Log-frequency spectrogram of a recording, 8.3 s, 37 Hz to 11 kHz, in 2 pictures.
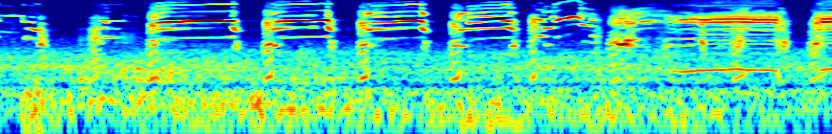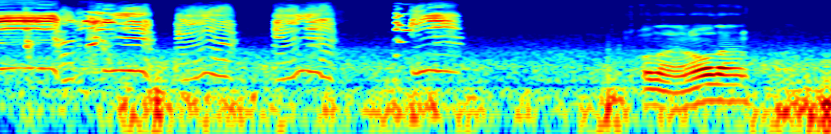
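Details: Gulls at a mall on Christmas Day 2014 in strong wind: rapid runs of loud, harsh, laughing squeals repeated about twice a second, then drawn-out mewing wails, over constant wind rumble.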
